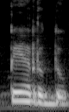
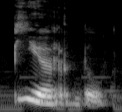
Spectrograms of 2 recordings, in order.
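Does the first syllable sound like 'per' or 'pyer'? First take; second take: per; pyer. First: The first syllable is plain 'per' without a glide. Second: The first syllable has a 'y' glide, 'pyer'. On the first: The speaker calls it wrong. "a gente pode errar com facilidade e querer dizer perdo" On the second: The speaker calls it right. "Tem uma letra I que precisa ser dita"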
